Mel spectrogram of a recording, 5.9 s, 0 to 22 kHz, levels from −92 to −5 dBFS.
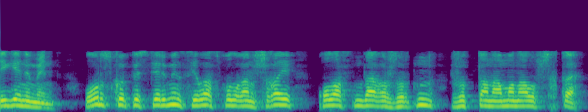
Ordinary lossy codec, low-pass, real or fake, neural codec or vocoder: AAC, 16 kbps; 7.2 kHz; real; none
